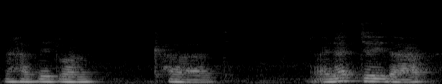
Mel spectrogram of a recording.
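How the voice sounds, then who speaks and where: Slow, hesitant man in an echoey room. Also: mid-range voice, fairly even intonation, warm tone, dull audio, a little hiss or hum. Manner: hesitant, many ums, talks himself through each step. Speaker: crafting vlogger. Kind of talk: casual talk while working on a bonsai. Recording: roomy echo.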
